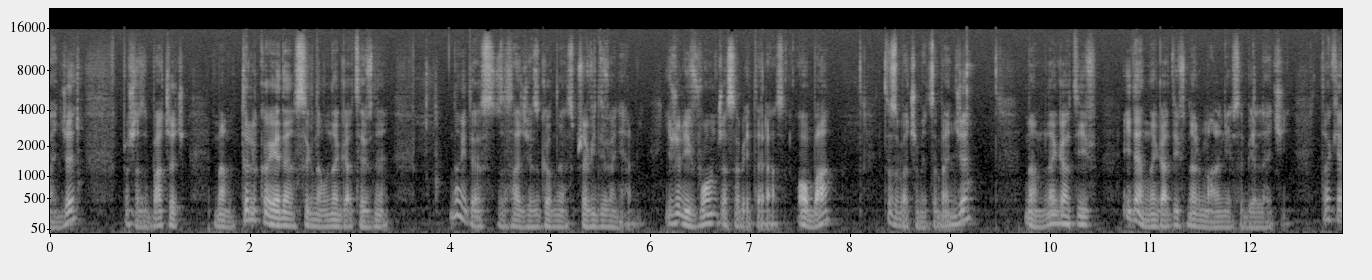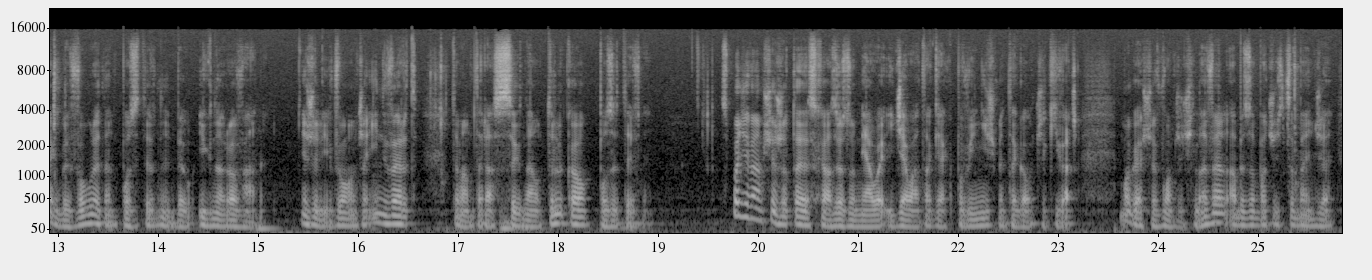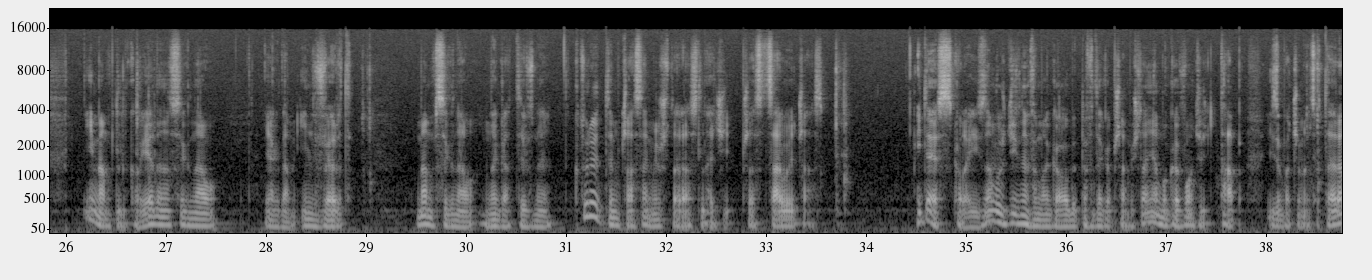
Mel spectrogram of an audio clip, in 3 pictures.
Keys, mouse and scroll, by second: 3.3 Escape, 7.0 click, 8.7 p, 12.5 Escape, 15.2 click, 16.3 p, 19.7 Escape, 23.6 click, 24.9 p, 26.3 Escape, 27.6 click, 28.5 p, 33.3 Escape, 36.6 click, 38.0 p.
